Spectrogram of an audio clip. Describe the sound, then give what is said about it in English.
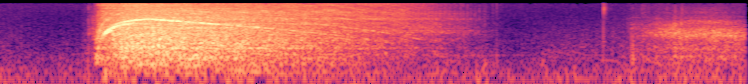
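A high-pitched dentist's drill that is being repaired whirs up sharply, whines steadily for about two seconds, then winds down; a brief click follows, then a softer hiss. Loud, no voices. “The drill has to be repaired before I can start.”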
